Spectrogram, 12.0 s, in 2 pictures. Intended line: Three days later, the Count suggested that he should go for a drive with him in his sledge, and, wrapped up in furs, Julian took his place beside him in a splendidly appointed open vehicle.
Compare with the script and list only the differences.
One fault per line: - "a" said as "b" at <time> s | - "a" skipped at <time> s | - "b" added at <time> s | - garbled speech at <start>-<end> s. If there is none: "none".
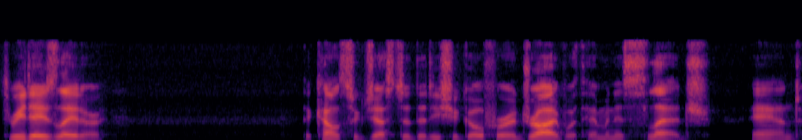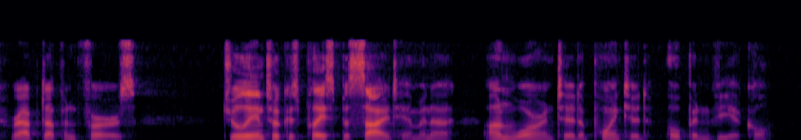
- "splendidly" said as "unwarranted" at 9.6 s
